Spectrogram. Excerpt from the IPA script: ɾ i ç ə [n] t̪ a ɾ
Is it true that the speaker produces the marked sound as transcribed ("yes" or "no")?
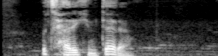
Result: no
